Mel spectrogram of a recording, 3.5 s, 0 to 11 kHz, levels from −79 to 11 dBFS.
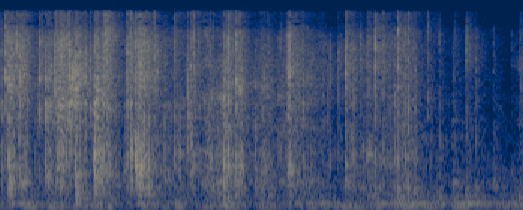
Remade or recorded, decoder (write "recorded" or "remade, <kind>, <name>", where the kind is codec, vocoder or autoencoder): recorded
